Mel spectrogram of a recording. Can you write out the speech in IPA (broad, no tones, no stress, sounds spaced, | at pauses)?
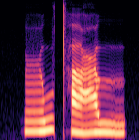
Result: ʕ u t̪ʰ a ʕ ɯ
